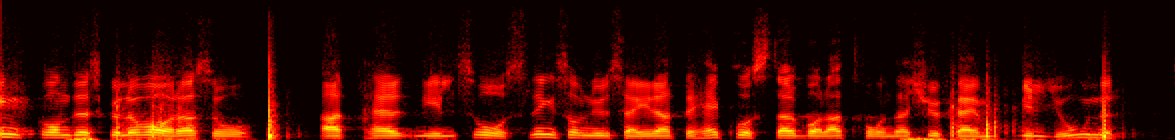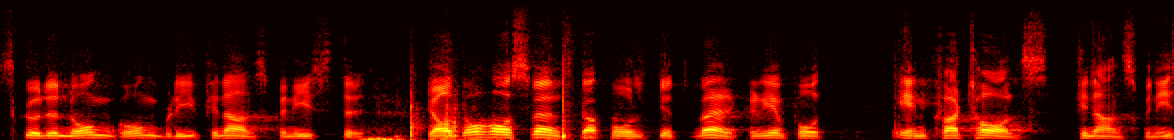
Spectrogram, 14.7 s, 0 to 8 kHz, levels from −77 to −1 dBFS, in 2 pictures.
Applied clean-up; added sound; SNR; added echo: neural mask model RNNoise.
